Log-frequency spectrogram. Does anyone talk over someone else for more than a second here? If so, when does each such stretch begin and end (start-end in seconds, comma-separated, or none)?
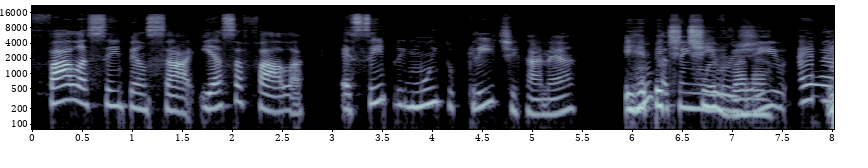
6.0-7.4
